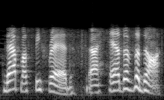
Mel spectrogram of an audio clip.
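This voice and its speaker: A woman's voice: mid-range voice, animated, unhurried, vocal fry. An actress playing a tired, wry American wife and mother in a mid-century radio drama. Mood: weary. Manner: wry, weary. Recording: tinny band-limited old radio broadcast, music behind.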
